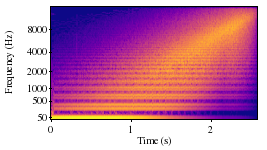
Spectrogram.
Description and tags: Logotype, Raw Intro Outro, Trailer 01
Logotype / Raw Intro Outro / Trailer
This sound can for example be used for logos / logotypes in videos, for example tutorials, or why not for example use this sound in a documentary about someone who had a tough life; maybe an MMA-fighter telling about his hardships as a youngster in the streets? - you name it!
If you enjoyed the sound, please STAR, COMMENT, SPREAD THE WORD!🗣 It really helps!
